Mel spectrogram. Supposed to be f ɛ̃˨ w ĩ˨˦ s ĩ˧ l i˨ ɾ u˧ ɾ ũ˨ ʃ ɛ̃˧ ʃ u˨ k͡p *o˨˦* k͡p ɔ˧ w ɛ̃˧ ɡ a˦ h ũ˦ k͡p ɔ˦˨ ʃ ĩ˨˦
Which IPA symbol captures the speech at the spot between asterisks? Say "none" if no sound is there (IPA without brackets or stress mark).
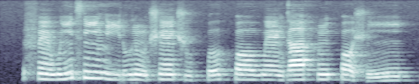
o˨˦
